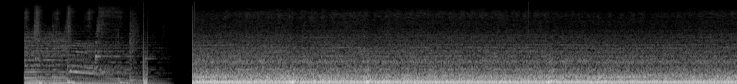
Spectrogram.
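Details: Warmed-up BMW E46 M3 (oil near 200°F) at low rpm: deep rumble with an uneven stumble about four times a second, a misfire/knock with low-rpm power loss. It seemed to appear after new coils, plugs, injectors, O2 sensors and catback; compression is fine.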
